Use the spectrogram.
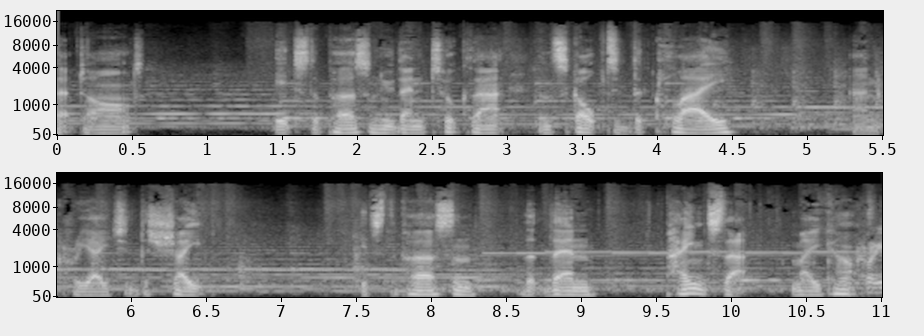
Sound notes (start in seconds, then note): none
